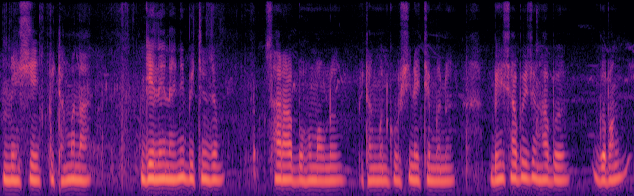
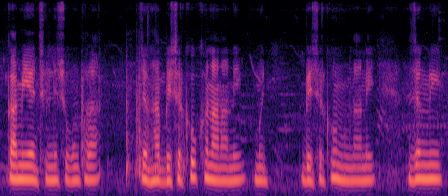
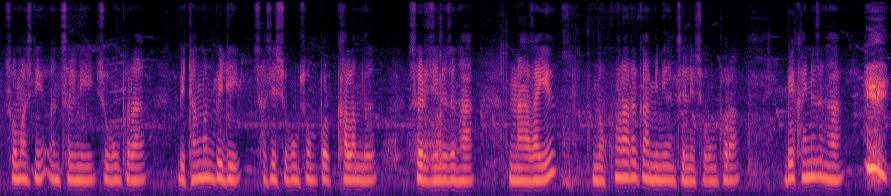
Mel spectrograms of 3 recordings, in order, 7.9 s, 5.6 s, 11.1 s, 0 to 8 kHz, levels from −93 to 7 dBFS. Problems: none marked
